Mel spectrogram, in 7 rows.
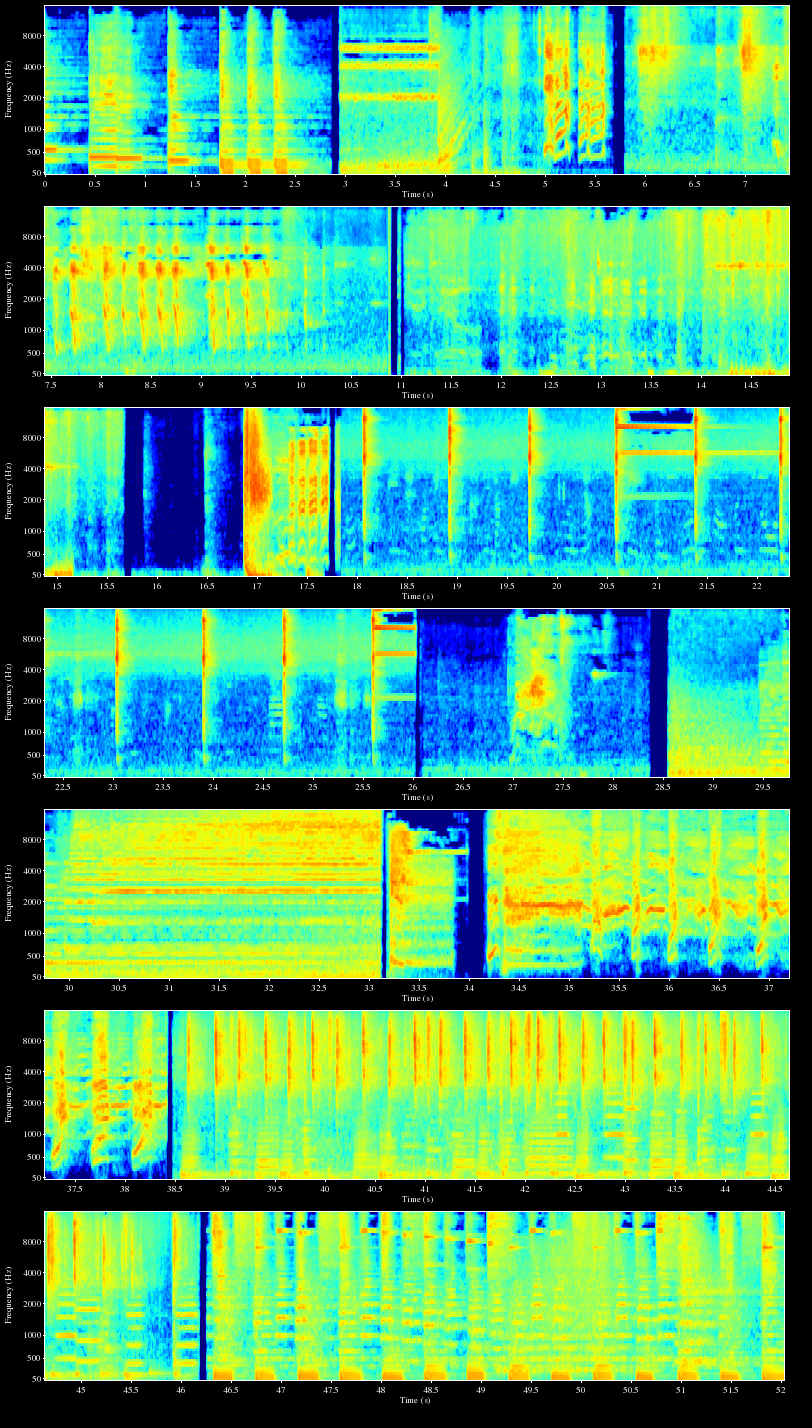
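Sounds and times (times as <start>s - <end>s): person laughing: 5.0s - 5.7s, 12.0s - 13.8s, 17.1s - 17.8s, 34.2s - 38.4s
cat meowing: 27.0s - 27.6s
loud music: 46.3s - 52.0s.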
